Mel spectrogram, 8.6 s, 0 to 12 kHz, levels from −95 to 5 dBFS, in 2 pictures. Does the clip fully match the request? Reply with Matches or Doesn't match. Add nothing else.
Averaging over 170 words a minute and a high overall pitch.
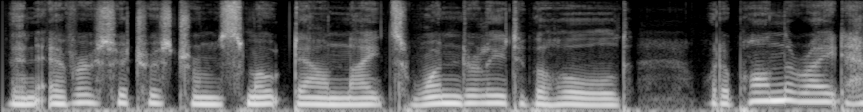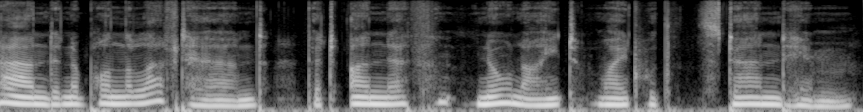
Doesn't match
